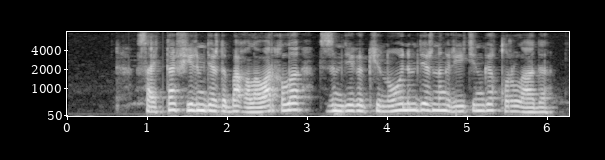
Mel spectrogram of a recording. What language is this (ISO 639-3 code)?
kaz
